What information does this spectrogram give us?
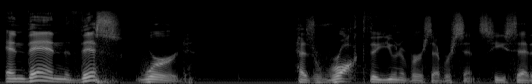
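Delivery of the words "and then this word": normal talking voice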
